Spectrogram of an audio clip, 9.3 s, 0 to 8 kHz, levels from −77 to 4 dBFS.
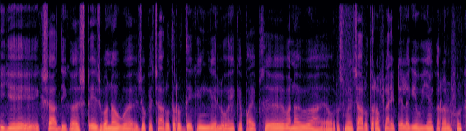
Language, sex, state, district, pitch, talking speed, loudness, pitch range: Hindi, male, Bihar, Jamui, 110 Hz, 185 wpm, -22 LUFS, 110-115 Hz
